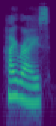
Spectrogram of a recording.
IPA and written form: ˈhaɪ.raɪz (High-rise)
